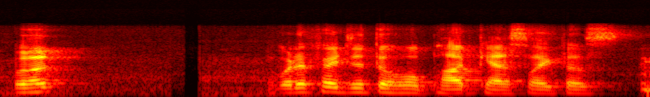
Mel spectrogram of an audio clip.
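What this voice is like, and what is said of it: Patrick Star cartoon voice. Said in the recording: “in a Patrick Starr voice”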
